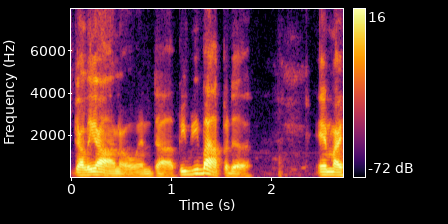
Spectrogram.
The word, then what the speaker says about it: Gagliano: Uh, but it's pronounced Galliano and uh BB.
